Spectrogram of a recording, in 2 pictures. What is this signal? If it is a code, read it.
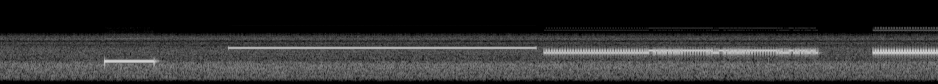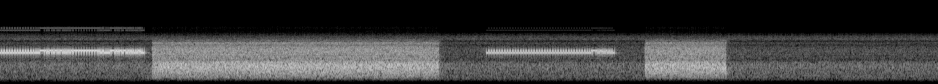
Fax machine handshake, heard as a beep, a long tone, a warble and hiss, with phone line noise.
